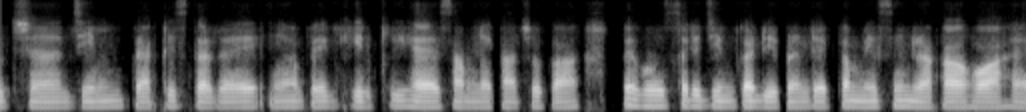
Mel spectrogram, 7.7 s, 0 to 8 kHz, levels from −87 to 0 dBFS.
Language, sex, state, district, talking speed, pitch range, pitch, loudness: Hindi, male, Himachal Pradesh, Shimla, 195 wpm, 100-110 Hz, 105 Hz, -22 LUFS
